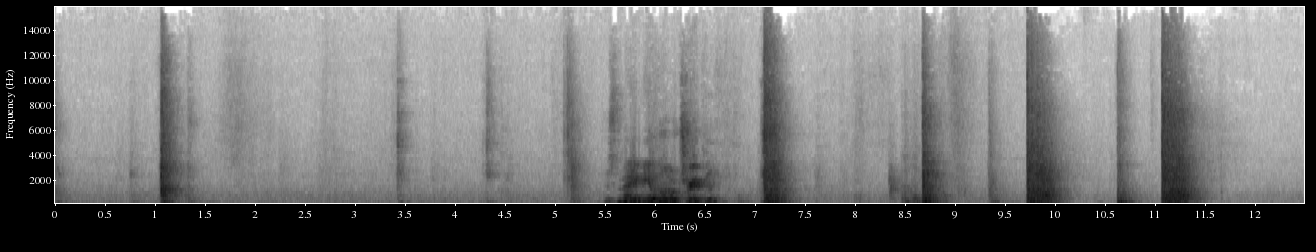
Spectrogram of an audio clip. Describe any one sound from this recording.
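Wooden panels knock and thump together.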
